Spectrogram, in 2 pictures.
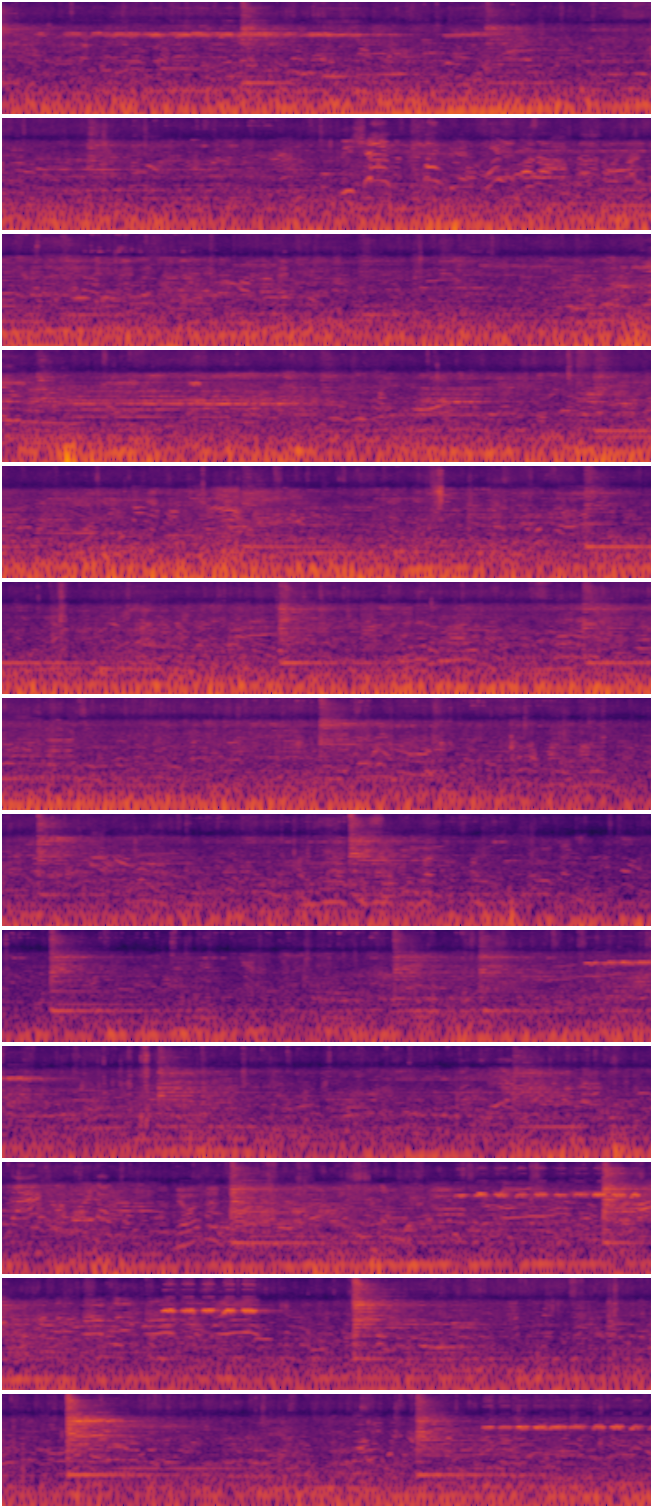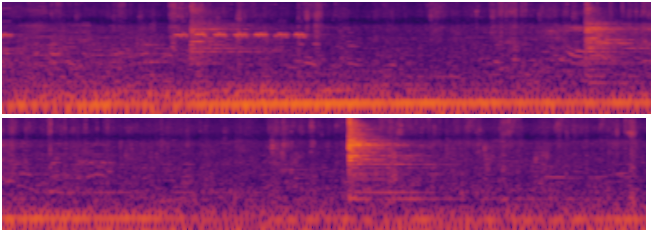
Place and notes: Shatian Rd., Shalu Dist. - Baishatun Matsu Pilgrimage Procession
Baishatun Matsu Pilgrimage Procession, A lot of people, Directing traffic, Whistle sound, Footsteps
